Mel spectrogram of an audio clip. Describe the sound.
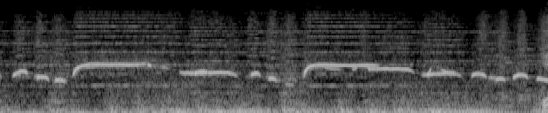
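A person whistles the Star Wars film theme melody, clear tonal notes rising and sliding in a steady tune, fairly loud over a low background hum, with no talking.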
